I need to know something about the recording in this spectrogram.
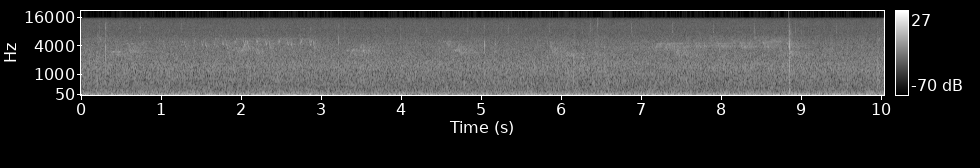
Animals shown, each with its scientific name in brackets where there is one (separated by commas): Ovenbird (Seiurus aurocapilla), Red-eyed Vireo (Vireo olivaceus)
